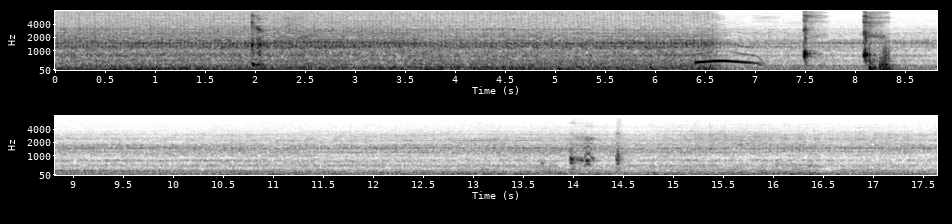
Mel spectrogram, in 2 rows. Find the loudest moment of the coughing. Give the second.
7 s.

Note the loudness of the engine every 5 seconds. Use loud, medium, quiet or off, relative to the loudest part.
loud, medium, quiet, quiet.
